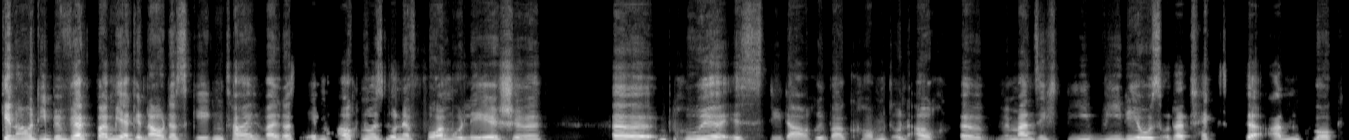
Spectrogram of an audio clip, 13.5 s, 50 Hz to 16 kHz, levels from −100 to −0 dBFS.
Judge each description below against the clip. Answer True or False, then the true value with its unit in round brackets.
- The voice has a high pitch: True (220 Hz)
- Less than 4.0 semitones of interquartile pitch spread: True (3.0 semitones)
